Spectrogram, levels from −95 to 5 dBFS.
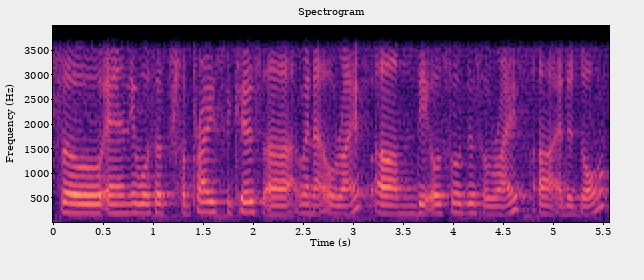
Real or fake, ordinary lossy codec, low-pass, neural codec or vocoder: real; none; 3.6 kHz; none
